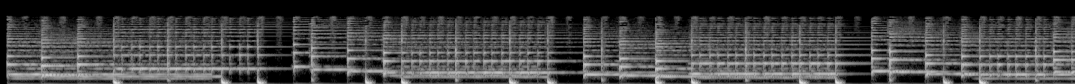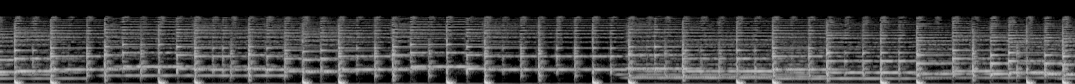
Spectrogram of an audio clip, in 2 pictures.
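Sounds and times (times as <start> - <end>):
instrumental ringtone: 0.2 - 21.4.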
